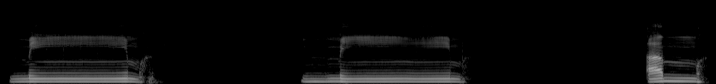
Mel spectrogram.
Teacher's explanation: اور میم جو ہے یہ بھی بند ہونٹوں سے، لیکن بند ہونٹوں کا جو خشک والا حصہ ہے وہاں سے ادا ہوتا ہے. خشک والا حصہ یعنی جو باہر والا حصہ ہے، اور گیلے والا حصہ جو یعنی کہ جو ہونٹوں کا اندر والا حصہ ہے.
